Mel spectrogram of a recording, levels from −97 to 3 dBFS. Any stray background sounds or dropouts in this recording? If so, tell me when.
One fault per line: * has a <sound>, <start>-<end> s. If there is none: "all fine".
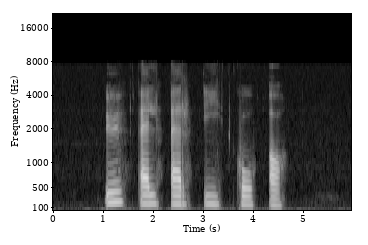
all fine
